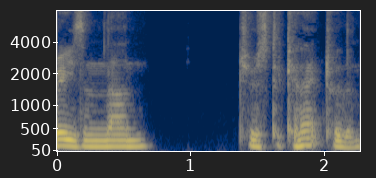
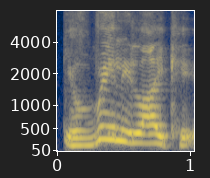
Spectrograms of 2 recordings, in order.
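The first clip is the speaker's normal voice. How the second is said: put-on higher, louder eager kid; boy's voice; 8 semitones higher, 7 dB louder than usual. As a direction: sell it like an excited boy. Voicing the boy's encouragement.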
